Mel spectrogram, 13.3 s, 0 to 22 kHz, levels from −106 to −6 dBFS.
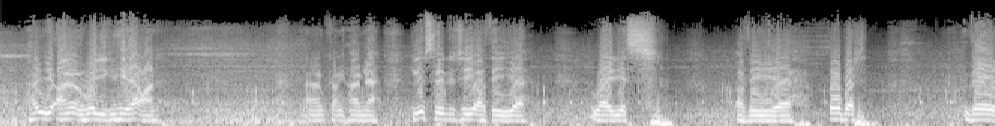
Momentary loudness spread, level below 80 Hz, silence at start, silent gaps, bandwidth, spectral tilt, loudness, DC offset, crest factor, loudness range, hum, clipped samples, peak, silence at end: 15 LU; -26 dBFS; 0 s; none; 15.5 kHz; -5 dB/octave; -13 LUFS; under 0.1%; 12 dB; 3 LU; none; under 0.1%; -2 dBFS; 0 s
